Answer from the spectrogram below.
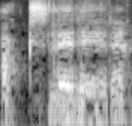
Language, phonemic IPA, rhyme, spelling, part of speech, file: Norwegian Bokmål, /ɑksɛlɛreːrə/, -eːrə, akselerere, verb, No-akselerere.ogg
- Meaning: to accelerate (to cause to move faster)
